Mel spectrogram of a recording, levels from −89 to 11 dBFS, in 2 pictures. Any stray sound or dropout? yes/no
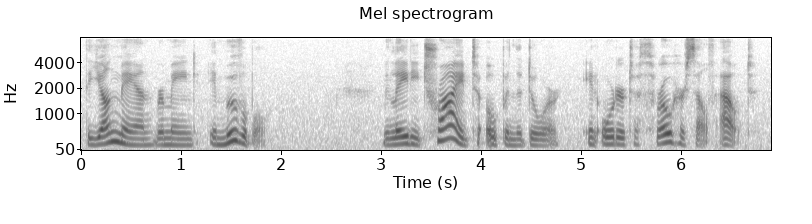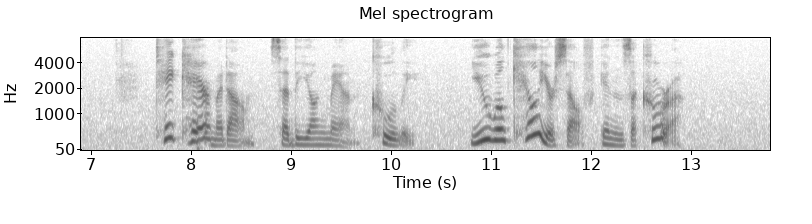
no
